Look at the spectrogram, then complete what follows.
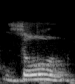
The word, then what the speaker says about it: zone: The pronunciation of Z is Z, just like a mosquito. When a mosquito passes next to your ear, it makes a sound. That is a sound of Zone.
